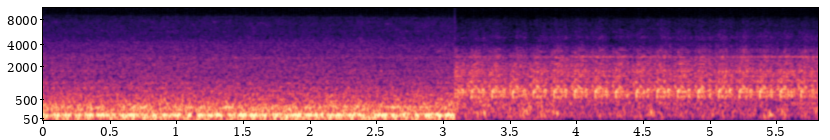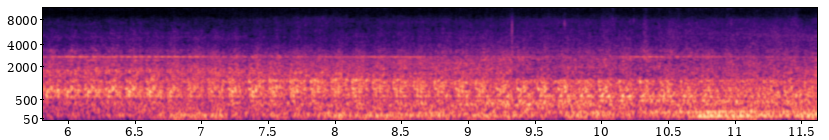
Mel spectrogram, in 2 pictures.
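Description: A semi-truck's engine drones low and steady inside the moving cab. About three seconds in this cuts to the outside of the parked Freightliner, where its mechanical Cummins N14 turbocharged six-cylinder diesel idles steadily.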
